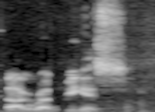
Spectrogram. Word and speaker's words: Dago Rodriguez: My name is Dago Rodriguez,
